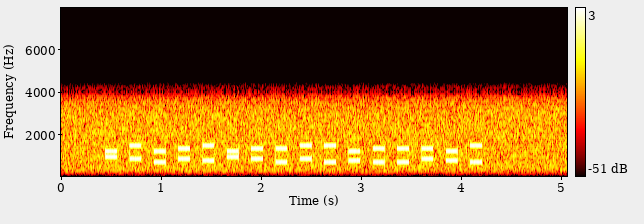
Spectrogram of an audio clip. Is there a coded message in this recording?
Yes: DTMF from 0.4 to 4.2 s, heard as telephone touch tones, dialled by machine, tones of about 120 ms, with phone line noise. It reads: *9186*8293422843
